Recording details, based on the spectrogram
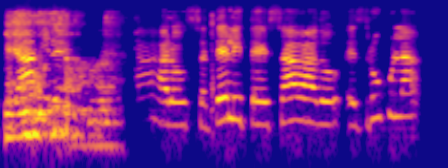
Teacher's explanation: Son aquellas que tienen la sílaba tónica o acento en la antepenúltima sílaba. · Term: palabras esdrújulas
